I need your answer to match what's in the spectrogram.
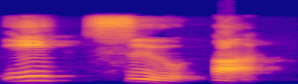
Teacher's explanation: There's no SH sound in the Greek language. So we soften it to a Isua. However, we got to add that masculine ending on it.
